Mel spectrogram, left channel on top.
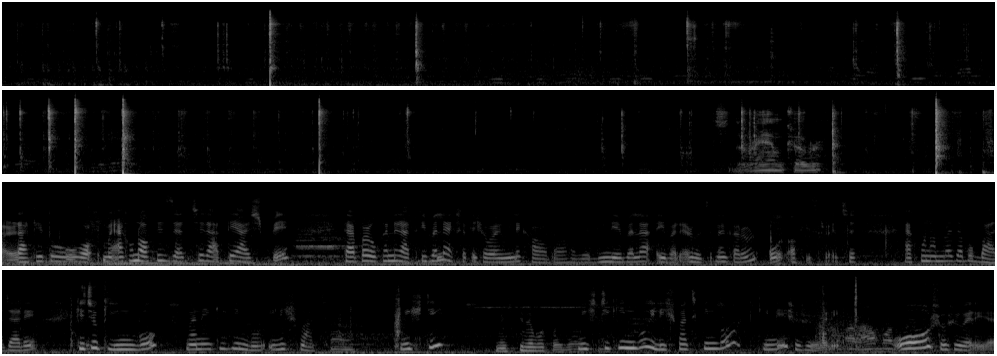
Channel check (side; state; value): both; different; correlation 0.00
